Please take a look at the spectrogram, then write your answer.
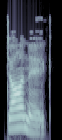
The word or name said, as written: donnag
